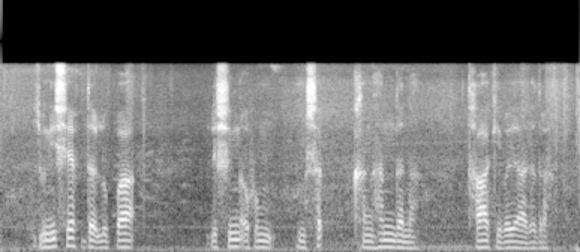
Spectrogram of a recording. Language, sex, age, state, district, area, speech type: Manipuri, male, 45-60, Manipur, Churachandpur, rural, read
